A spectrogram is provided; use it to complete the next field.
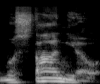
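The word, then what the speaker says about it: mesteño: And I was able to teach the kids mustaño, tell them it's spelled like mustano, except the N has that little squiggly line over it. Of course, the cedilla, mustaño.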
